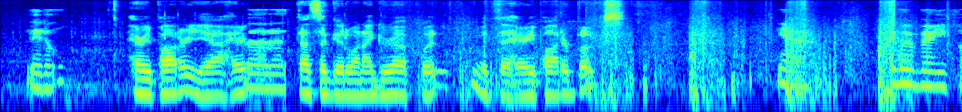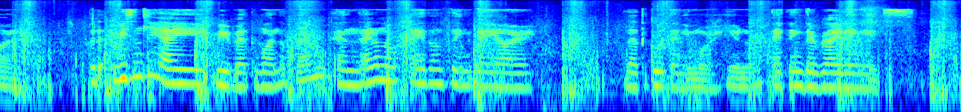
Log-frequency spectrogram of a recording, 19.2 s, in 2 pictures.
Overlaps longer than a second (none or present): none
